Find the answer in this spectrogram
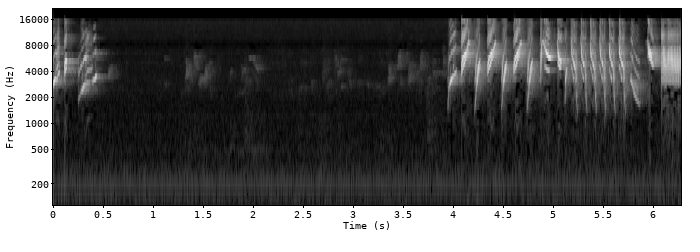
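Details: European goldfinch, variety 'crni', gives a brief twitter, falls silent for about three seconds, then bursts into a fast sequence of high repeated chirps over a faint steady hum.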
